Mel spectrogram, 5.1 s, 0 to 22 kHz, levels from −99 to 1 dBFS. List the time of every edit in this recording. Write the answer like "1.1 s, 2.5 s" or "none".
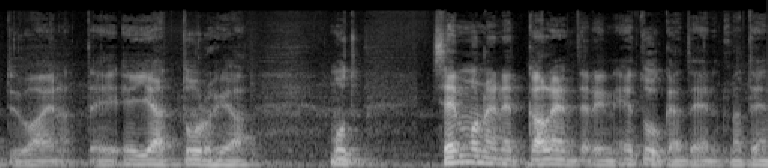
2.8 s, 3.5 s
